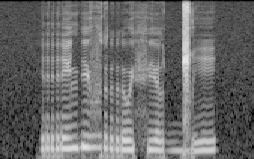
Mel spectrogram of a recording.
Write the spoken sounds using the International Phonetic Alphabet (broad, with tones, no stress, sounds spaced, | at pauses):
r i˨˦ lʲ ɾʲ u˦ v r u˩ fʲ o˩ l ɡ͡ǁ i˩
